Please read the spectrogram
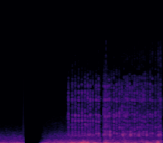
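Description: Steady wind rumble on the microphone over open water, dropping out for a moment at an edit a third of a second in, then going on with a few faint ticks from handling the reel.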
